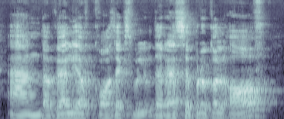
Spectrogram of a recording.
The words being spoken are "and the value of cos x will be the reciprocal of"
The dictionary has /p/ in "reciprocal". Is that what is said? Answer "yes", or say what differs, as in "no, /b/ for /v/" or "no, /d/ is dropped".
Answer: yes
